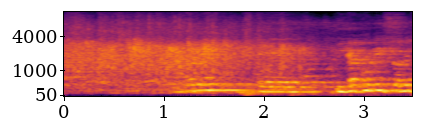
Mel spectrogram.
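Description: A woman speaks through a microphone in a large hall.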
